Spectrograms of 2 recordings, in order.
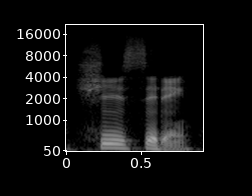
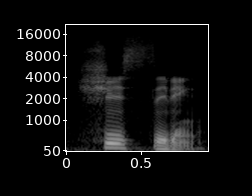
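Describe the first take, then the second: No difference in how they are said.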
